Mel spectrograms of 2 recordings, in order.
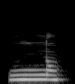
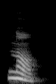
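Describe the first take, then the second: First: The vowel is nasal, produced through the nose. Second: The vowel is oral, produced from the throat. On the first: The speaker calls it right. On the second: The speaker calls it wrong.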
